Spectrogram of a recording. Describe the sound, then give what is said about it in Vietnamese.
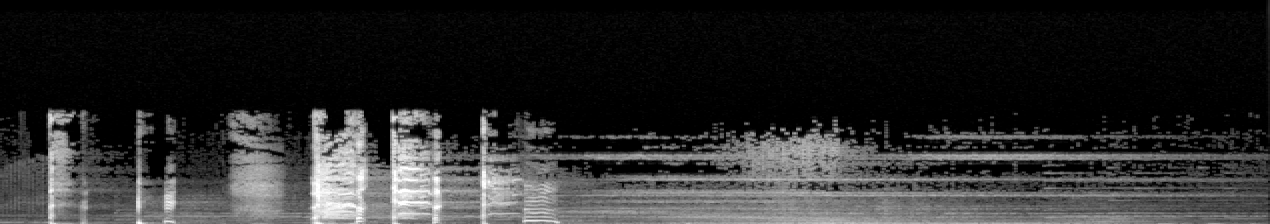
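Harsh, racking coughing, like an elderly woman with long-standing asthma, comes as a rapid series of wheezy, loud bursts over the first few seconds. A low, lingering drone follows. “Đột nhiên, có tiếng ho khổ khổ vang lên, làm cho bác giật mình.”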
